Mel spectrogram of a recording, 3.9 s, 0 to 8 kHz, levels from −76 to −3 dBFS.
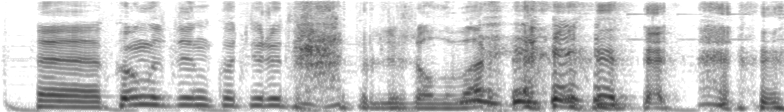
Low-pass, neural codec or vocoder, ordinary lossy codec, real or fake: none; none; none; real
